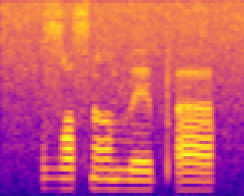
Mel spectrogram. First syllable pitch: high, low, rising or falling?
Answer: high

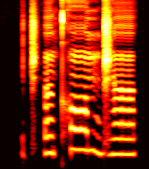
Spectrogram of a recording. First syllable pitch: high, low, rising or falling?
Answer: low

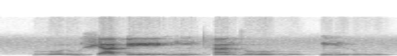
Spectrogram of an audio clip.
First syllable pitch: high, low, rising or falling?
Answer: low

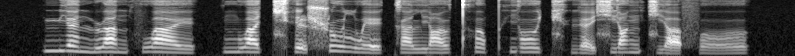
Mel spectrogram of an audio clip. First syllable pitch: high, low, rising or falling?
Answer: falling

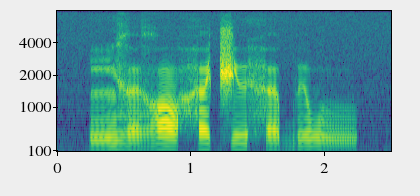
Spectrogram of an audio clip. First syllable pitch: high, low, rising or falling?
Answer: rising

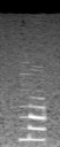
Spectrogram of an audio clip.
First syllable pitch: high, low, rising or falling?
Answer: high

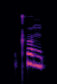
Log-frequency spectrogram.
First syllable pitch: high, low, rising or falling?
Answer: low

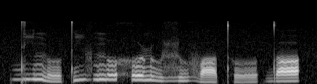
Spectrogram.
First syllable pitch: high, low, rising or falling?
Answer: high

